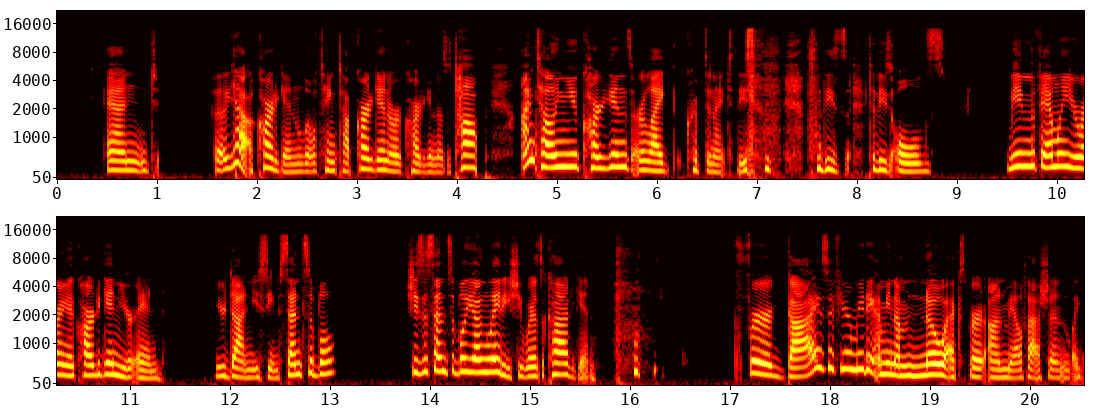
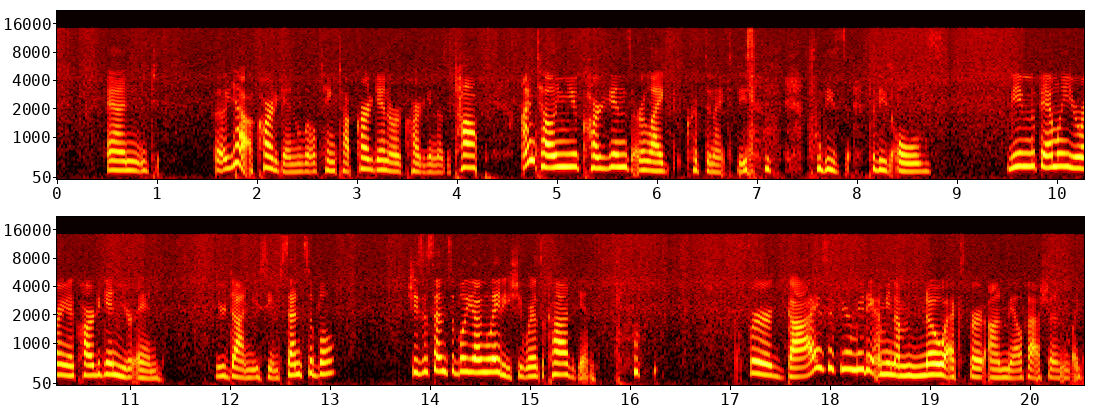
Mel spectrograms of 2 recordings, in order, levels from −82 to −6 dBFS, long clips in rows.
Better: first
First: none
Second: hiss; noticeable; throughout; 15 dB below the speech

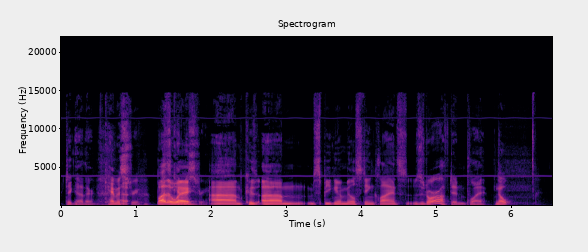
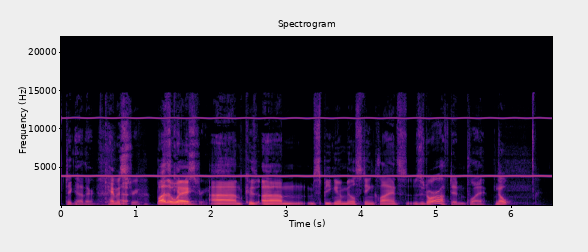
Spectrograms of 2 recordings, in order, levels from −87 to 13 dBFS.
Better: first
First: high-pitched whine; faint; throughout; 4 kHz, 30 dB below the speech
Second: high-pitched whine; loud; throughout; 4 kHz, 6 dB below the speech

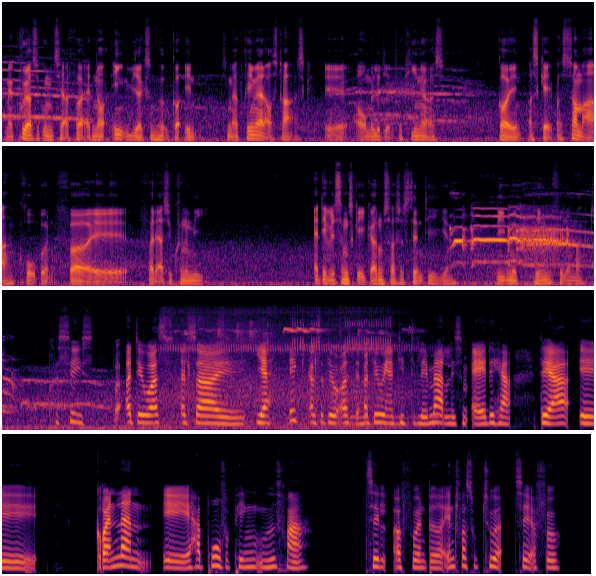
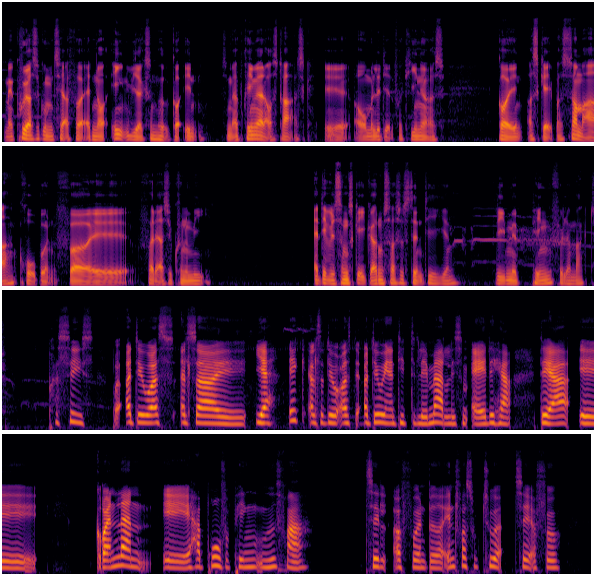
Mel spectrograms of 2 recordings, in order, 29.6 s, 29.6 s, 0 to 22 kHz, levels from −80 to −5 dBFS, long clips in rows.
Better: second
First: animal sounds; loud; until 20 s; 3 dB below the speech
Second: animal sounds; faint; until 20 s; 30 dB below the speech

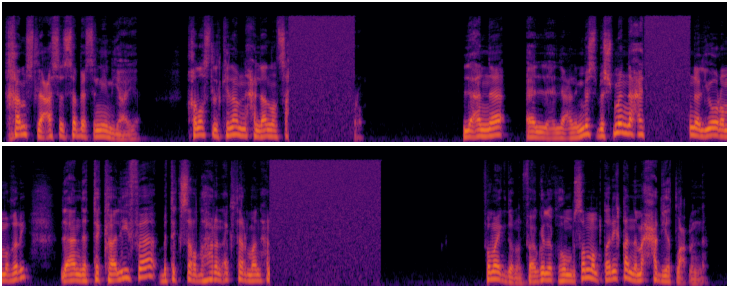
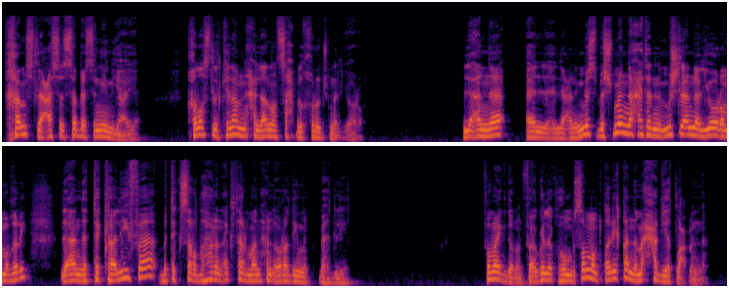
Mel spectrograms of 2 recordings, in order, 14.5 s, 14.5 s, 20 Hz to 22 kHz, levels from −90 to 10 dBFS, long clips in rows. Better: second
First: audio cutting out; filled with static; at 3 s for 0.5 s, at 6.5 s and at 10 s for 1 s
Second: none

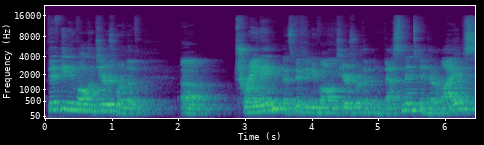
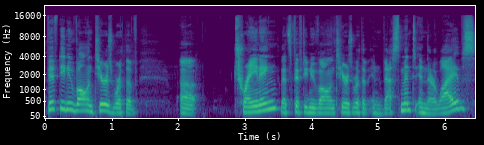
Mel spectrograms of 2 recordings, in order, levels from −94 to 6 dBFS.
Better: second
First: off-mic speech; far // room echo; noticeable; dies away in 0.9 s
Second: none

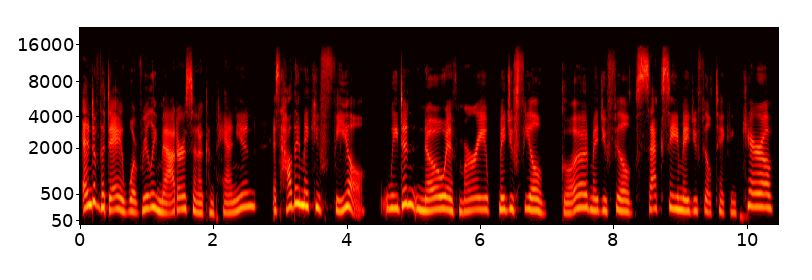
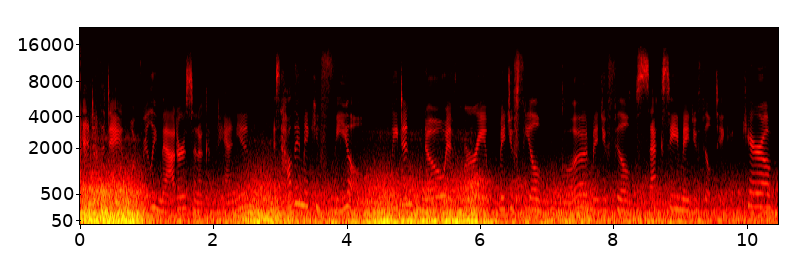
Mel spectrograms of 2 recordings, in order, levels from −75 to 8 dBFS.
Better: first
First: none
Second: wind noise on the microphone; heavy; 5 dB above the speech

